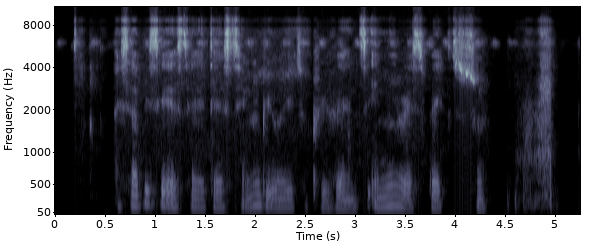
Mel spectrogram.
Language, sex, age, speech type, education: Nigerian Pidgin, female, 15-29, spontaneous, tertiary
